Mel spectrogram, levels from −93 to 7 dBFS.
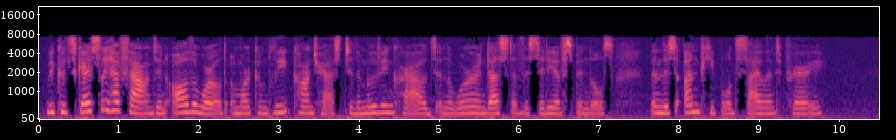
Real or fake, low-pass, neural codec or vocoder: real; 7.2 kHz; none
